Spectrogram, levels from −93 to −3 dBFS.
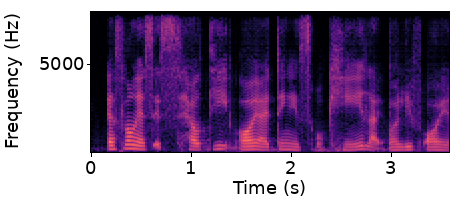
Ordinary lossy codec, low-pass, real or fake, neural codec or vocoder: none; none; fake; codec, 16 kHz, 2 kbps, X-Codec, HuBERT features, trained on LibriSpeech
